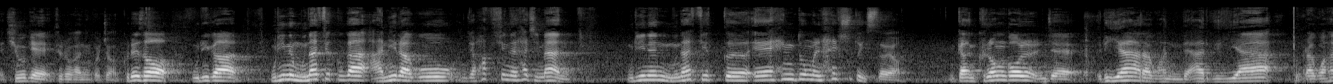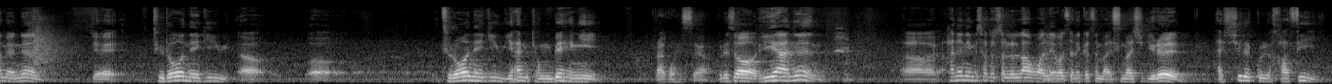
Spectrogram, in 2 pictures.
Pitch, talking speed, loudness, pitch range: 170 Hz, 295 characters per minute, -18 LUFS, 140-200 Hz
